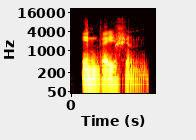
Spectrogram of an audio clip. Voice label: "invasion", American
